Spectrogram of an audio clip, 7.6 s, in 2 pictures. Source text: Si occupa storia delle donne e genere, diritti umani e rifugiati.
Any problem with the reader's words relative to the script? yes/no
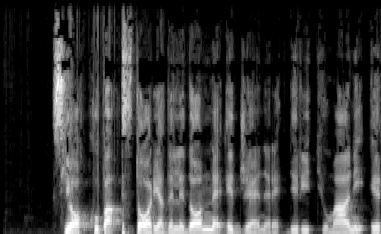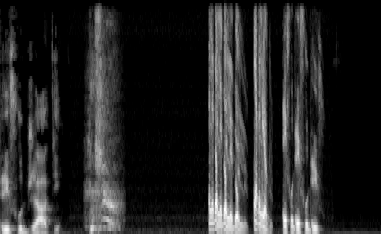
no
